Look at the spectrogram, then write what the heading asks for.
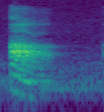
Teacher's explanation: जब हम मुख खोलते हैं तो आ में क्या हुआ? पूरा मुख द्वार खुला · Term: विपरीत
